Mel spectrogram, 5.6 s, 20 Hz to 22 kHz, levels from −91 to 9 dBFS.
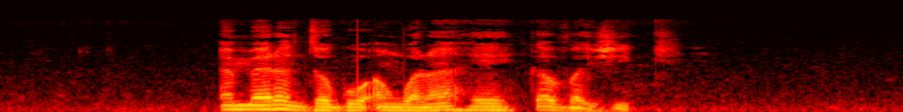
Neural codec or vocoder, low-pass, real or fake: none; 10.8 kHz; real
